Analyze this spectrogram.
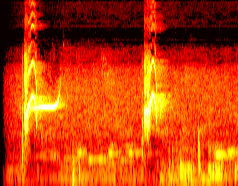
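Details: Rose-ringed parakeet whistling in varied voices: two loud, clear, looping whistles, each sweeping up and down then holding a steady tone, about two seconds apart, with quiet human murmuring and small clicks between.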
